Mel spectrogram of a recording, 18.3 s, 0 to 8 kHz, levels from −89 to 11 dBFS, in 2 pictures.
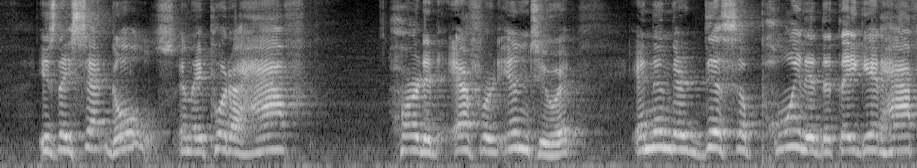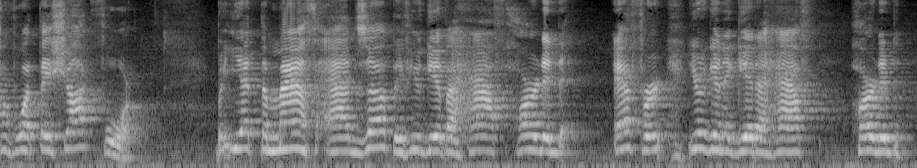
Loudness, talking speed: -13 LUFS, 150 wpm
